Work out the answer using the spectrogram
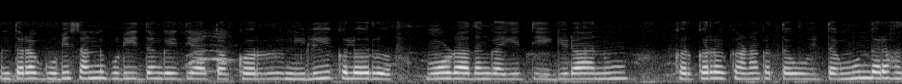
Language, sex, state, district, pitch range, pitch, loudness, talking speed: Kannada, female, Karnataka, Dharwad, 255-275 Hz, 265 Hz, -16 LUFS, 135 wpm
